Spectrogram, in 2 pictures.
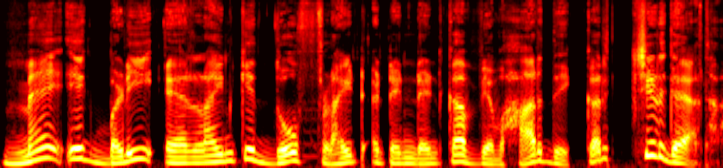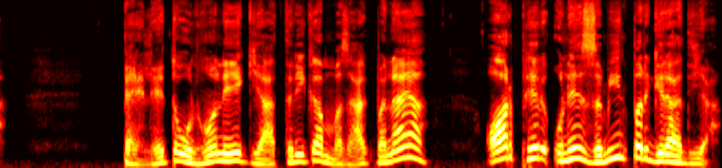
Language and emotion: Hindi, disgusted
